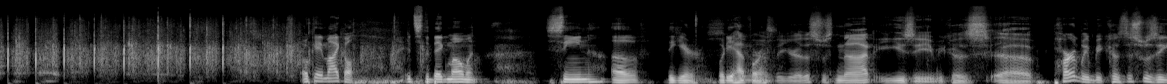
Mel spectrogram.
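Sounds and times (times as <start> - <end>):
audience applause: 0.0 - 4.3
person clapping in even rhythm: 0.0 - 4.3
speech: 3.0 - 11.6.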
